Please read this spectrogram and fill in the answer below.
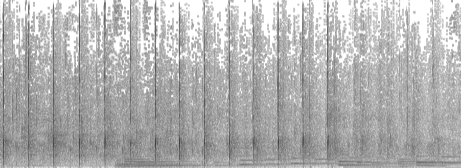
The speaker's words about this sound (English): And then real quickly, if we could we just give a hand clap to our amazing pastor and our amazing leadership at this church. I mean, none of this is possible without them.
